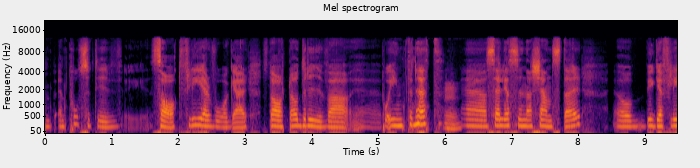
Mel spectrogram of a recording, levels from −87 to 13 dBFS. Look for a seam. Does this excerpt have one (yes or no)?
yes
